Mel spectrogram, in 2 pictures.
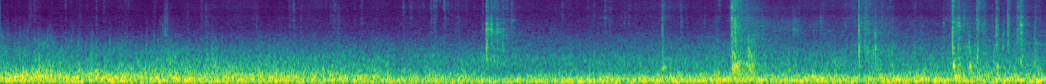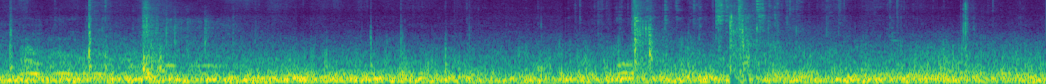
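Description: Rattan swords knocking against shields and armour in scattered clusters of sharp strikes, over a steady rumble of wind on the microphone.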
